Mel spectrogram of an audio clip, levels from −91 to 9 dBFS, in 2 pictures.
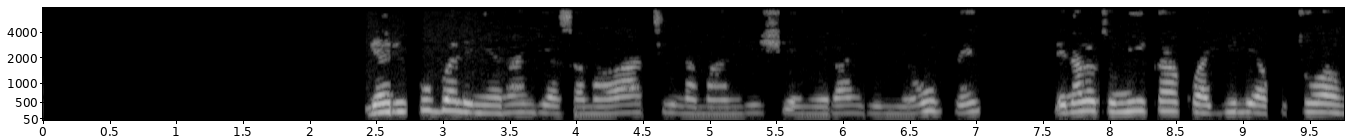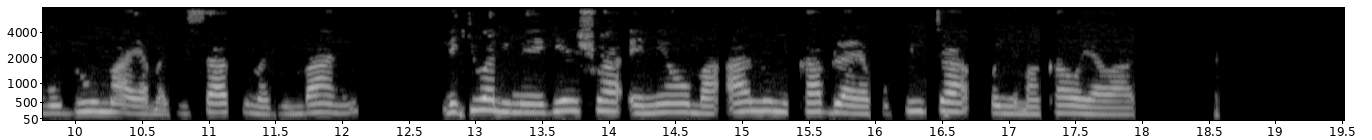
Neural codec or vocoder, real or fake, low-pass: none; real; 7.2 kHz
